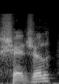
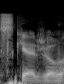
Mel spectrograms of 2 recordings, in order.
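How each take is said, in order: First: The word starts with a soft sh sound. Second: The word starts with a hard k sound. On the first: "like what I say" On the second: "there's that uh, car sound that you have to do"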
